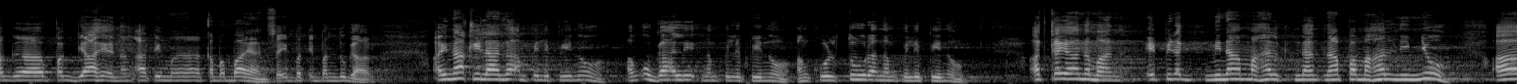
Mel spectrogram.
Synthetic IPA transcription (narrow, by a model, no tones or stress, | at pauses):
pɐɡpɐɡ̚bjaːɦɛnɐŋʔaːt̪ɪŋmɐŋakɐbɐbaːjɐnsɐʔɪbat̪ɪbaŋlʊɡa̰ɾ | ʔɐjnɐkɪlaːlɐʔɐŋpɪlɪpiːno̞ | ʔɐŋʊɡaːlɪʔnɐŋpɪlɪpiːno̞ʔɐŋkʊlt̪uːɾɐnɐŋpɪlɪpiːno̞ | ʔɐt̪̚kɐjanɐmanʔɛpɪnɐɡ̚mɪnamɐɦalɐnɐpɐmɐɦalnɪɲo̞ʔɐ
